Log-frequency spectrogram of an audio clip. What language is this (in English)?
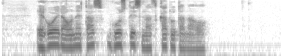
Basque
